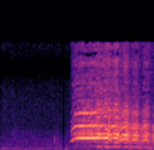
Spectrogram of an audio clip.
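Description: A woman breaks into a high-pitched laugh about a second in. It starts on a rising note and then warbles up and down, much like a horse's whinny.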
